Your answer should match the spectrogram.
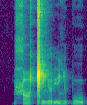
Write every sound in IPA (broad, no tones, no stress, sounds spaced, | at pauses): x ɑ ǁ i lʲ o ɾʲ ḛ ʎ y p u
